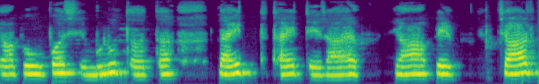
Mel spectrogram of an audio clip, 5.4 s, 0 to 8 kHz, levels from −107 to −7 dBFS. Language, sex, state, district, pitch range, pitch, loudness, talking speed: Hindi, female, Bihar, Araria, 245-285 Hz, 255 Hz, -16 LUFS, 165 wpm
